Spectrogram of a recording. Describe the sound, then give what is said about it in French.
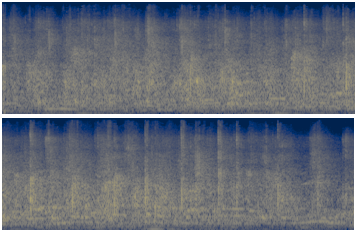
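An audience applauds the pupils of Niki de Saint-Phal steadily for about five seconds, dense overlapping claps forming a continuous rattling wash at an even, moderate loudness with no voices standing out. “Pour poursuivre, je vous demande d'applaudir les élèves de Niki de Saint-Phal.”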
